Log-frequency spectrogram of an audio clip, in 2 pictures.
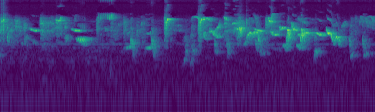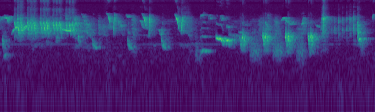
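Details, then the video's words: Kursk nightingale in full song, a dense unbroken stream of high chirps, clicks, rapid rattles and brief whistled notes that shift every second or so, with scarcely a pause across the phrase. "Пение соловья Курск"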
